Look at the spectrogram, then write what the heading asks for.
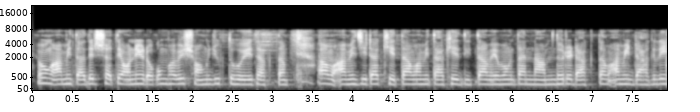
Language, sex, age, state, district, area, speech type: Bengali, female, 18-30, West Bengal, North 24 Parganas, rural, spontaneous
